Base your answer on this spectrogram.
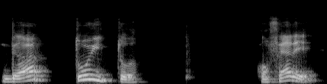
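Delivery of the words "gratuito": "Gratuito" slowly broken into Gra - tui - to; slow teacher's syllable split of "Gratuito". Shown as a demonstration. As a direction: sound out "Gratuito" in three separate chunks. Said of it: "Quantas sílabas?".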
